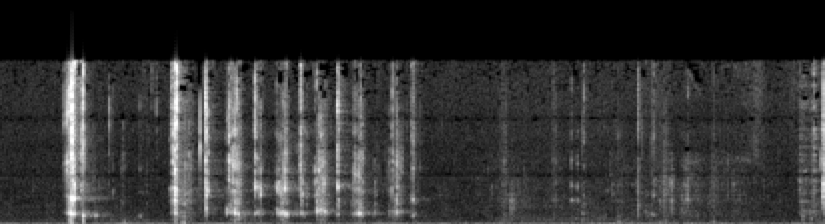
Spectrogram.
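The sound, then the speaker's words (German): Crisp, sharp crunches of biting into a pickled gherkin come in a few bursts over the first three seconds, then give way to softer, quieter chewing. “jetzt noch eine Gewürzgurke essen.”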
